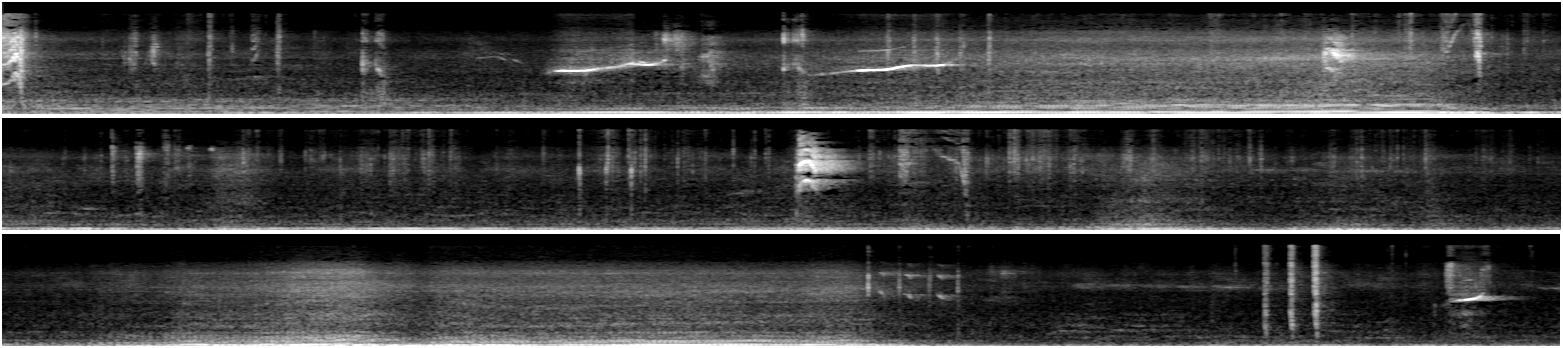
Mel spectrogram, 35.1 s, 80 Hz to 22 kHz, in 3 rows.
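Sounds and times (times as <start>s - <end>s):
faint bird chirps and clicks: 0.1s - 3.2s, 4.9s - 7.6s, 10.5s - 19.3s, 29.8s - 35.0s
parakeet shrill call: 17.6s - 18.1s.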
